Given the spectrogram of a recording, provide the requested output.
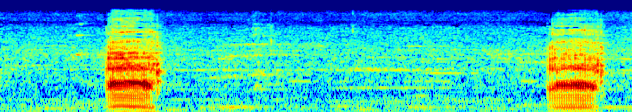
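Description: Two brief, brassy honks from a proboscis monkey ring out roughly two seconds apart, each rich and nasal with a slight wavering pitch. Quiet music plays in the background between the calls.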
